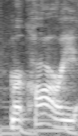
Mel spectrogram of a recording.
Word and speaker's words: Mercari: purchase from the app Mercari, I think is how you say it. That's how I've heard some other people pronounce it.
